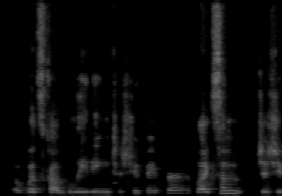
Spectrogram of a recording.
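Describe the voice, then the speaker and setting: A woman with an American accent. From California, US. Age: 60s. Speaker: artist and oracle deck creator. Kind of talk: casual interview chat. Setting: live video stream.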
